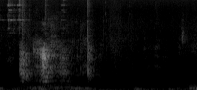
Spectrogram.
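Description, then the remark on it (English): A dog in a dog playroom gives a sharp bark followed by a few quieter yips and whimpers, over a low rumbling background. “I'm in the dog pound, which is our dog playroom, because today's subject is dogs.”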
